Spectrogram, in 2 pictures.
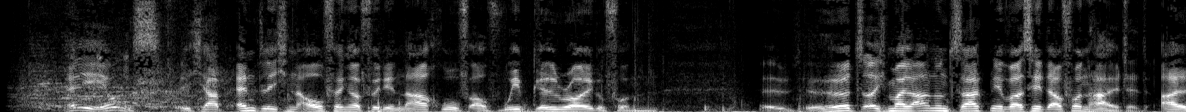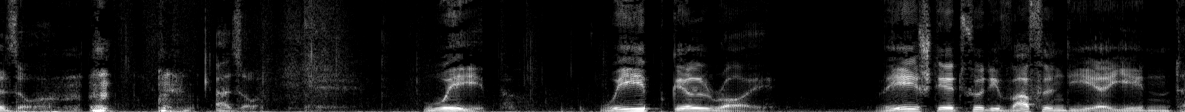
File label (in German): Sprechprobe Synchron Comedy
